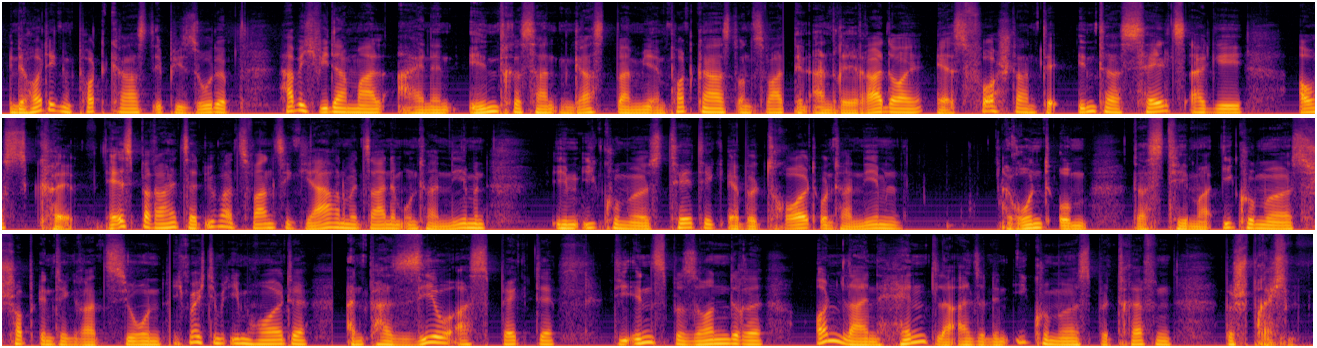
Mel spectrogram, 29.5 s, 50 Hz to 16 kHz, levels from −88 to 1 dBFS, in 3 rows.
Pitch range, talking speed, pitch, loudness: 100-125 Hz, 135 wpm, 115 Hz, -18 LUFS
